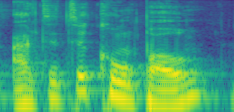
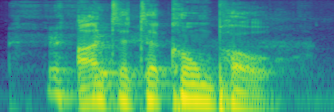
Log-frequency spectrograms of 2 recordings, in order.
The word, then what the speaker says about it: Antetokounmpo: I'm starting Giannis Antetokounmpo. That's how you say his name for you bitch ass niggas that don't know how to pronounce shit. – Antetokounmpo.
